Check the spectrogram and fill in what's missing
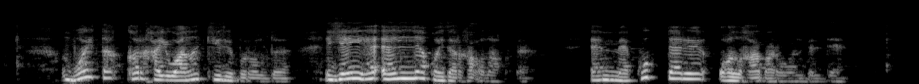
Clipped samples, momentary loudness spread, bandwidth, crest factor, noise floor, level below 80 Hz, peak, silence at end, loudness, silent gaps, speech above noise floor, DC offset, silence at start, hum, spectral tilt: under 0.1%; 21 LU; 6.4 kHz; 16 dB; -67 dBFS; -64 dBFS; -2 dBFS; 0.75 s; -17 LUFS; none; 50 dB; under 0.1%; 0.65 s; none; -8 dB/octave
